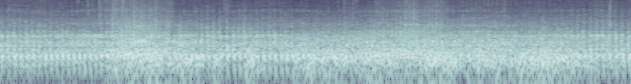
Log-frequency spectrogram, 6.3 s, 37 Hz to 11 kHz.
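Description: A Honda CRF450L, a high-horsepower 450 dirt bike, drones loudly and close while ridden gently around corners, its engine note rising and falling slightly at low throttle.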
